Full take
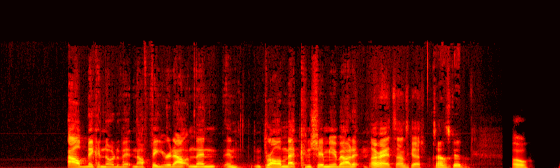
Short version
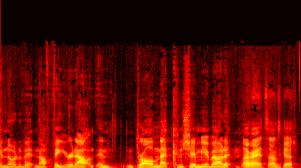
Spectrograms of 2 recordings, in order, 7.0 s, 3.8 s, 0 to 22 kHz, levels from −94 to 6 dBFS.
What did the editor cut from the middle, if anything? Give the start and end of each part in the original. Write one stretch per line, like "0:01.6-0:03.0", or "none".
0:02.4-0:02.7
